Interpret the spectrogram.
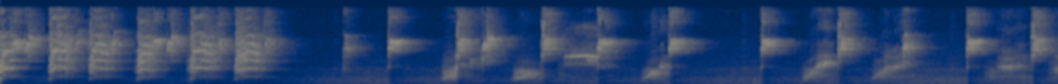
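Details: A male pet parrotlet, asserting he is in charge, gives rapid, shrill, rasping chirps at about two to three a second, in loud bursts with brief pauses.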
